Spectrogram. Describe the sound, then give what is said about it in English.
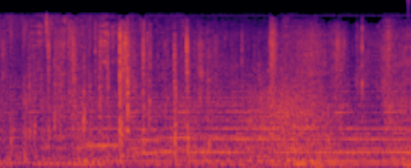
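Steady clip-clop of a white horse's hooves as it is ridden through a village, a continuous run of hoofbeats at even loudness from start to finish. “Gwen rides up on her white horse.”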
